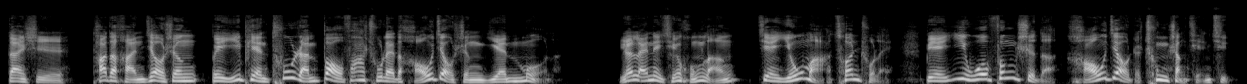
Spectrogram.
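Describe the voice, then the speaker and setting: A man narrating an adventure novel as an audiobook, with expressive, deliberate dramatic storytelling. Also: fairly high pitch, no room sound, clean studio sound.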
